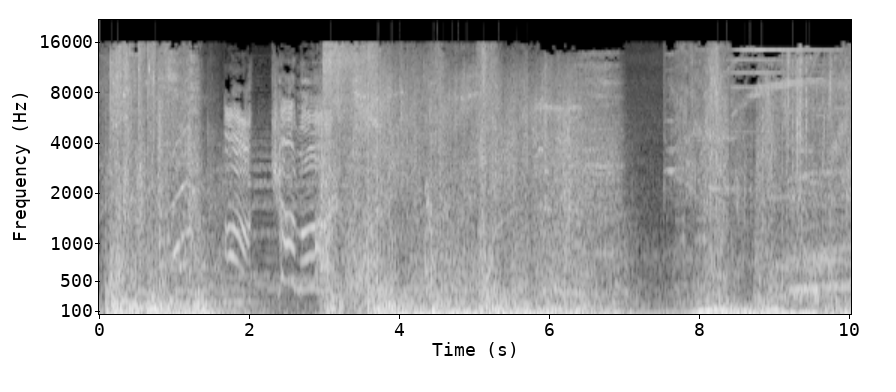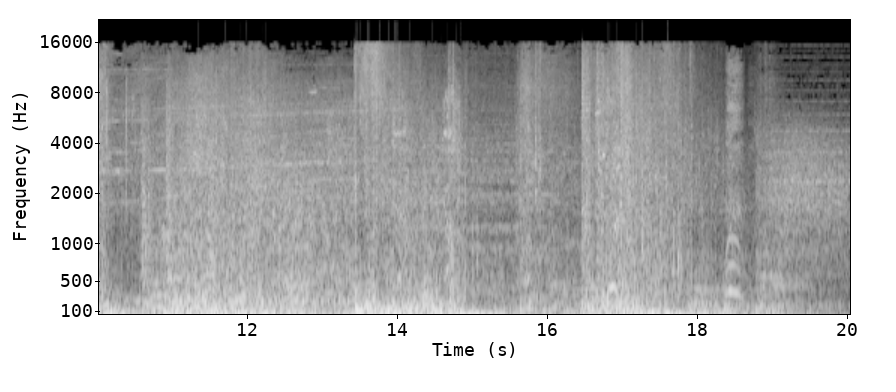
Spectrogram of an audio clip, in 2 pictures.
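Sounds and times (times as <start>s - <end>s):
booms and blasts: 0.0s - 1.6s, 3.0s - 7.1s, 9.9s - 15.5s
background music: 0.0s - 20.0s.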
